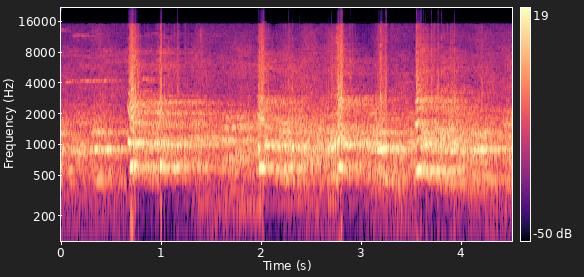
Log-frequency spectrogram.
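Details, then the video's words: Dogs at a barking lot recorded on 30 December 2019; a steady din of overlapping barks and yelps, punctuated by sharp louder barks roughly every second. "The Barking Lot"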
